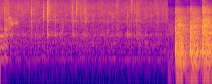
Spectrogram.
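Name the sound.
bottle gourd and ridge gourd frying in a pan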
